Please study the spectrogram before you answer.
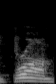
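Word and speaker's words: Brom: I gota So, it's Braum.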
